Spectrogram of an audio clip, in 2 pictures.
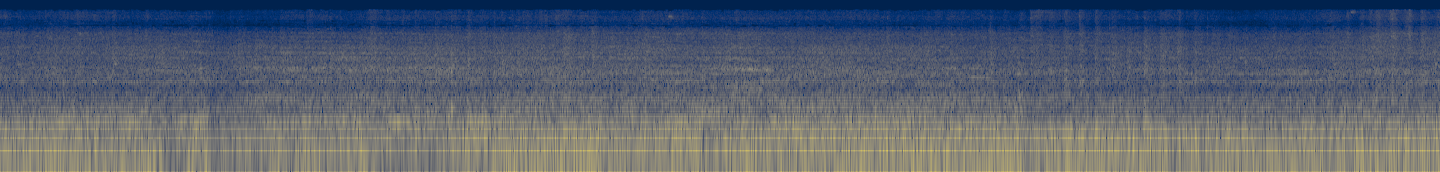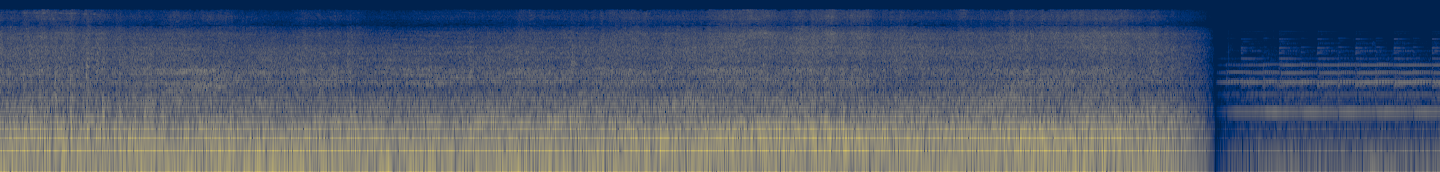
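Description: Freight train rolling past at a grade crossing: a steady rumble with the clatter of steel wheels over rail joints as tank cars and gondolas go by. Near the end it cuts off suddenly, and quieter steady ringing tones follow while the crossing gate arm comes down.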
